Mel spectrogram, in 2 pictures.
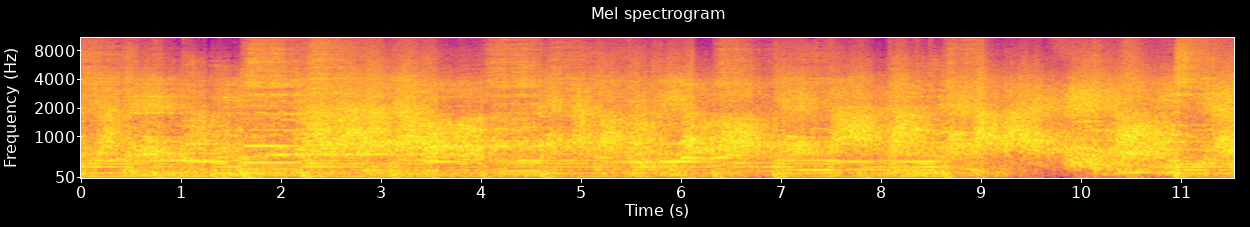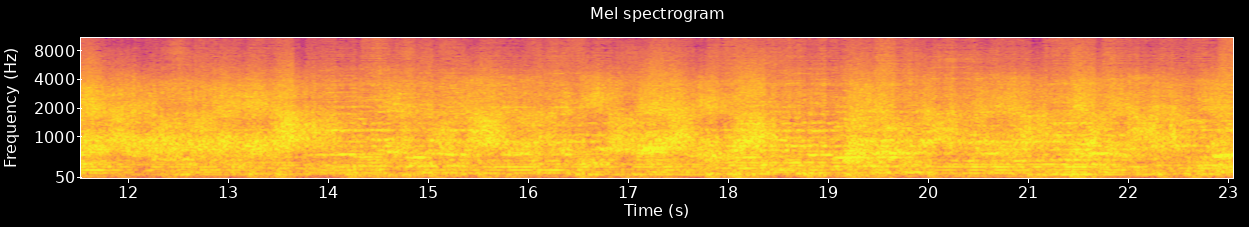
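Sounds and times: live rock band playing: 0:00.0 - 0:09.4, 0:10.2 - 0:23.0
crowd shouting and singing along: 0:00.0 - 0:23.0
lead vocal singing: 0:00.0 - 0:23.0.

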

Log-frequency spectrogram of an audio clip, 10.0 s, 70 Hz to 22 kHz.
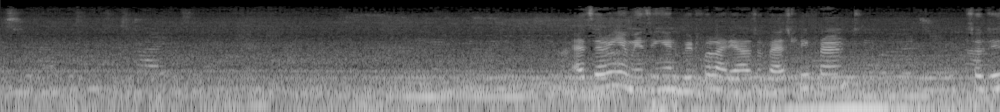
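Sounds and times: faint hum: 0:00.0 - 0:10.0
low rumbling background noise: 0:00.0 - 0:10.0.

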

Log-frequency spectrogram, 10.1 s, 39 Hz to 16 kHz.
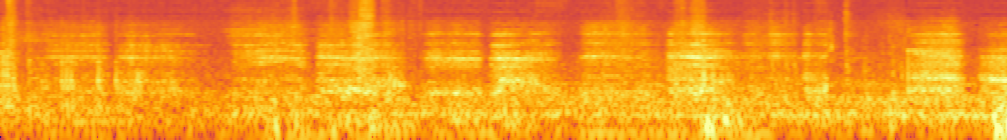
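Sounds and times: faint steady hum: 0:00.0 - 0:10.0
person breathing heavily: 0:00.0 - 0:10.0.

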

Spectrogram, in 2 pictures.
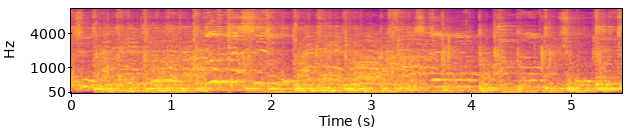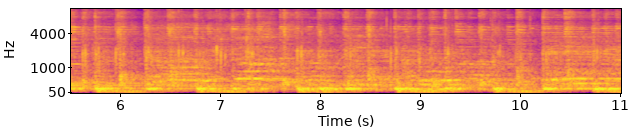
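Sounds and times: drums: 0:00.0 - 0:11.0
hand percussion: 0:00.0 - 0:11.0
samba band playing: 0:00.0 - 0:11.0.

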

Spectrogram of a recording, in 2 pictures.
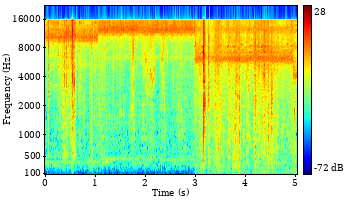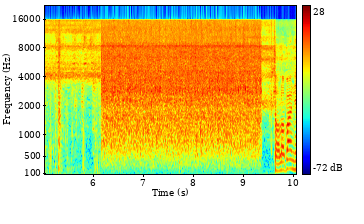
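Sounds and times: gear rustling and knocking: 0:03.0 - 0:06.2
stream running over rocks: 0:05.0 - 0:09.4.

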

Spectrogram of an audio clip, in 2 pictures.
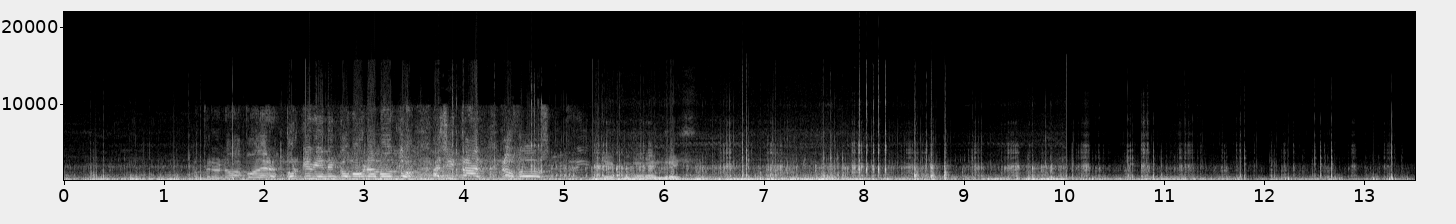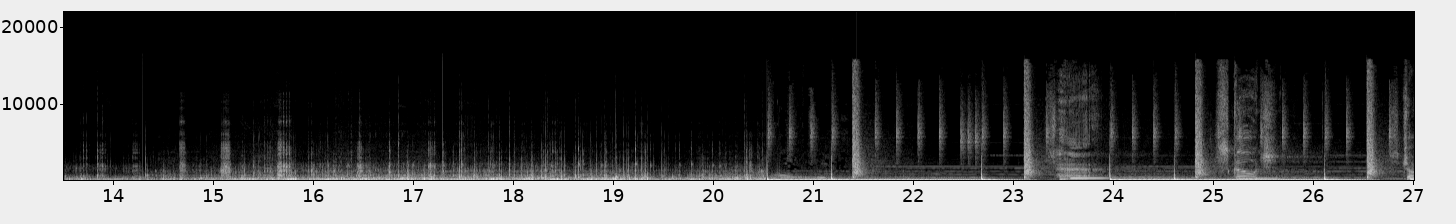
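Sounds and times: motorcycle engine running: 0:00.0 - 0:18.6, 0:19.4 - 0:23.2, 0:24.0 - 0:27.0
bicycle road rumble: 0:00.0 - 0:23.1
wind buffeting microphone: 0:00.0 - 0:23.1
indistinct voices: 0:23.2 - 0:27.0.

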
